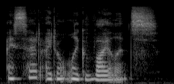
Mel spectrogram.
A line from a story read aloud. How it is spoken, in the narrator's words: she said quietly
